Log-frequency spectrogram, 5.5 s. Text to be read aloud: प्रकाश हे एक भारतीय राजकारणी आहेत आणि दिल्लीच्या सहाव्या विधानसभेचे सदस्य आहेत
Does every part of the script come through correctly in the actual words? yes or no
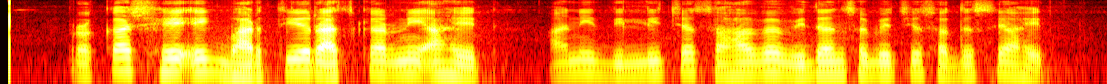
yes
